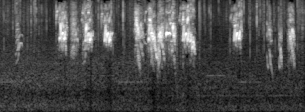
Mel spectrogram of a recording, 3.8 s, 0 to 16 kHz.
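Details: Hand-feeding sparrows at a Tenmangu shrine, 21 December 2023, chatter in quick clusters of strong high chirps, a burst of several notes, a short gap, then more scattered tweets.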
